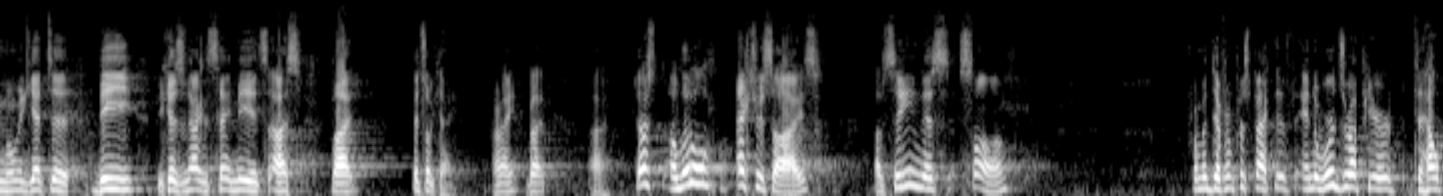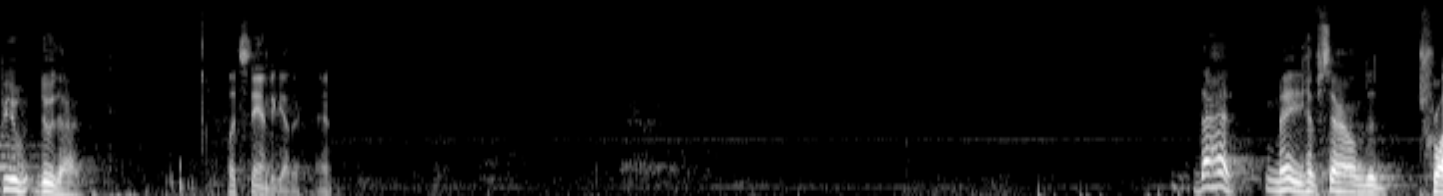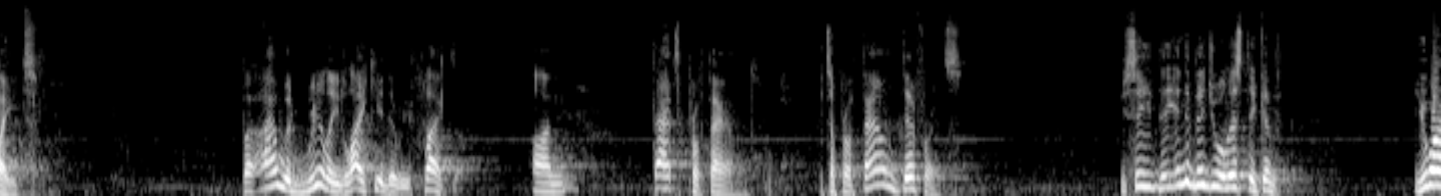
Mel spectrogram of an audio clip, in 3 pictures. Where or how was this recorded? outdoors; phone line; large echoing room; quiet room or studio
large echoing room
